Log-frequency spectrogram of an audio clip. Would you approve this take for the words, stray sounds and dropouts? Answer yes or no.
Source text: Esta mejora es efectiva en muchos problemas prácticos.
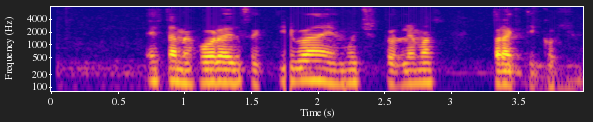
no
